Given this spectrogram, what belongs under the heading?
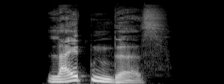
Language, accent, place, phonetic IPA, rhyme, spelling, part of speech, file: German, Germany, Berlin, [ˈlaɪ̯tn̩dəs], -aɪ̯tn̩dəs, leitendes, adjective, De-leitendes.ogg
- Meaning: strong/mixed nominative/accusative neuter singular of leitend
